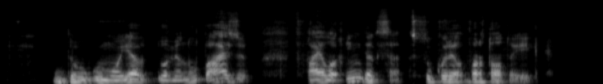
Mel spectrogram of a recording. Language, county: Lithuanian, Panevėžys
